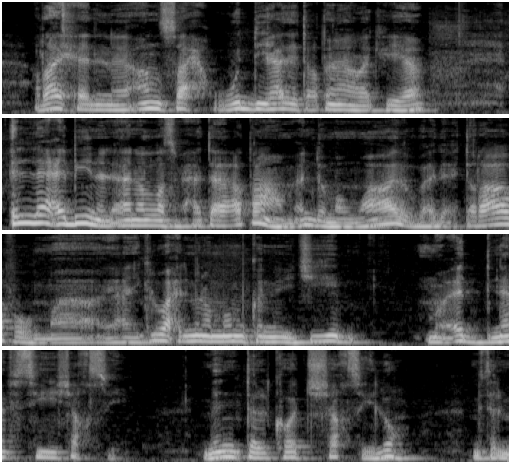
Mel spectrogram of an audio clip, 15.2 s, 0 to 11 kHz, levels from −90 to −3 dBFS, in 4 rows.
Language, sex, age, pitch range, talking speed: Arabic, male, 60-79, 120-155 Hz, 125 wpm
